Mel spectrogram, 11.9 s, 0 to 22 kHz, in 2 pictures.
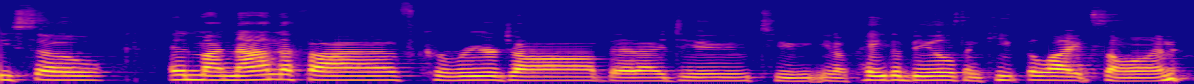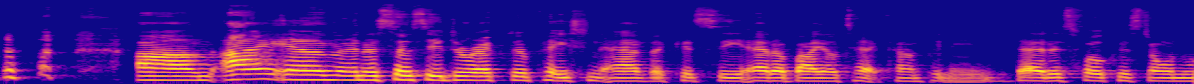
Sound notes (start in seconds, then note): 5.8 laughs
